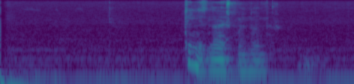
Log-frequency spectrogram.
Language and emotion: Russian, sad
